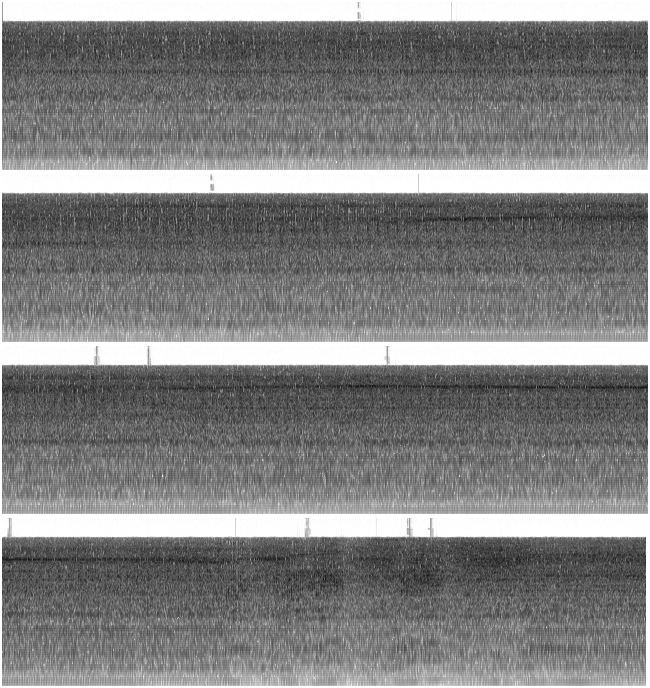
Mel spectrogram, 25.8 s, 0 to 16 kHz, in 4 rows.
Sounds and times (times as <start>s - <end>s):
Engine: 0.0s - 25.8s
Vehicle: 0.0s - 25.8s.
